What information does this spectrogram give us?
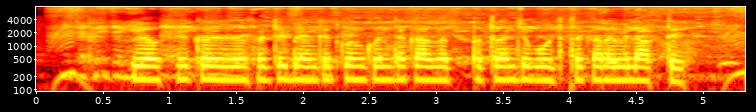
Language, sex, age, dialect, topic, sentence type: Marathi, female, 18-24, Standard Marathi, banking, question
